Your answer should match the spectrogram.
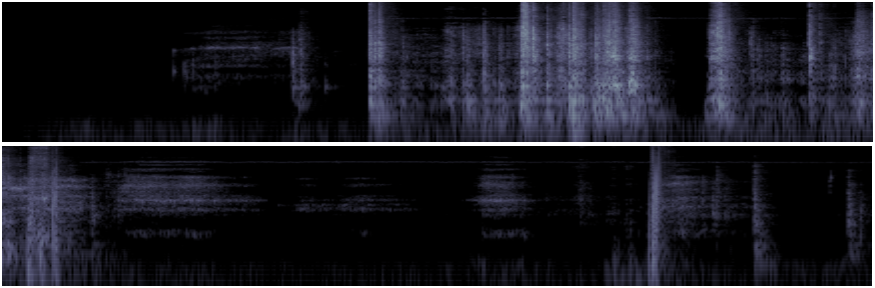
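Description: A VHS cassette being pushed into a VCR: a quick run of clicks and plastic-and-metal clatter as the loading mechanism takes the tape in, then a single sharp click shortly before playback starts.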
